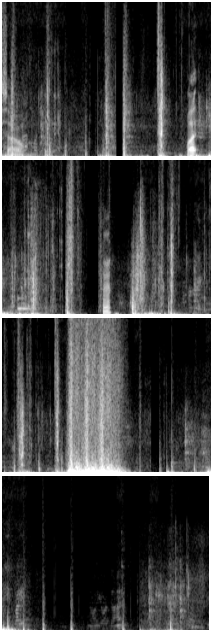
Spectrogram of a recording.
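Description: Footsteps tap on stone in a quick, uneven series.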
